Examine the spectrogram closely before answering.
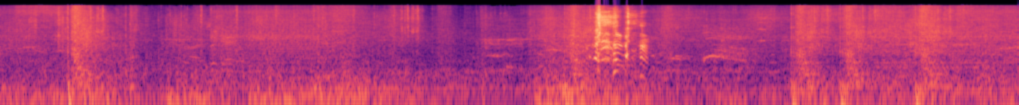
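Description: Shotgun blasts go off in quick bursts.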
